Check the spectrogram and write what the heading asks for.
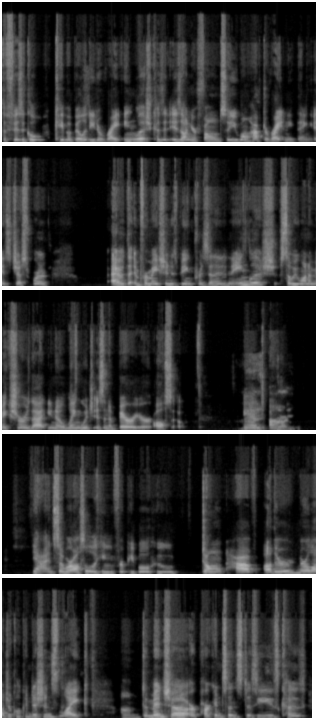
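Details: Adult woman speaking; normal speech.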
